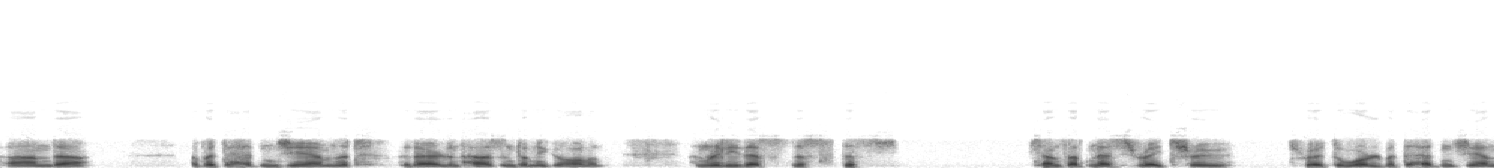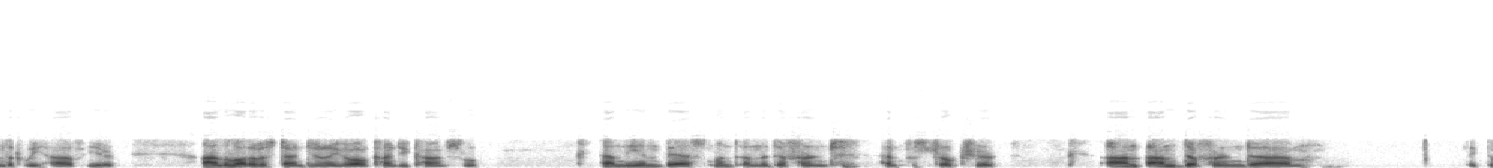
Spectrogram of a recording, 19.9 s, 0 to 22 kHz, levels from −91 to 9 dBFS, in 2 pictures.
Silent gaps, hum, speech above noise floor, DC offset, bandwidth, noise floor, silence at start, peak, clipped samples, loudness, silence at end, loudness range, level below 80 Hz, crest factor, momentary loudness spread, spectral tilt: none; none; 55 dB; under 0.1%; 4 kHz; -78 dBFS; 0.05 s; -4 dBFS; under 0.1%; -24 LUFS; 0 s; 4 LU; -88 dBFS; 20 dB; 11 LU; -7 dB/octave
